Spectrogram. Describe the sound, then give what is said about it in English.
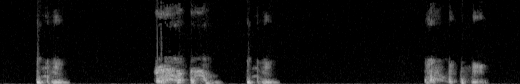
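A person coughing and clearing the throat: four short clusters of harsh, throaty bursts separated by silence, some clusters with several rapid hacks in a row. “Got a little cough going there.”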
